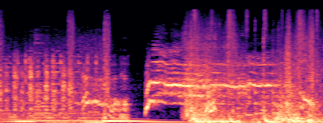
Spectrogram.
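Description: A big dog pants heavily and loudly, its rapid breaths running through the whole stretch with a low rumbling thump underneath and no one speaking.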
